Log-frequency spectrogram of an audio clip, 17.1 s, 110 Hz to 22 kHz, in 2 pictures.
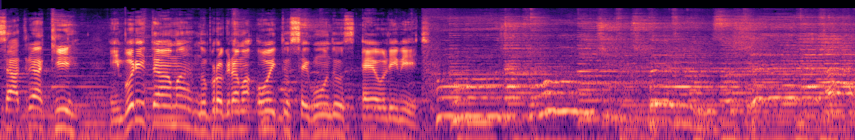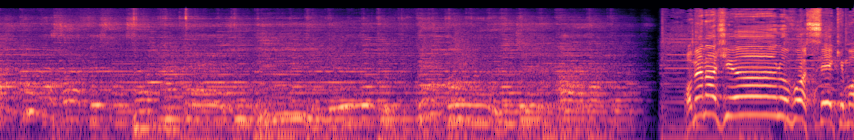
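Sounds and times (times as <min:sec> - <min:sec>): acoustic guitars: 0:00.0 - 0:15.6
upright bass: 0:00.0 - 0:17.0
man singing: 0:04.2 - 0:15.1
accordion: 0:04.3 - 0:17.0.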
